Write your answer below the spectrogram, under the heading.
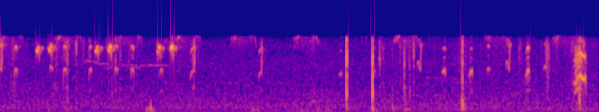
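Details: Female quail associated with quail hunting: short, high chirped notes, often doubled, repeated quickly for about two seconds, followed by scattered sharp clicks and brief knocks.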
